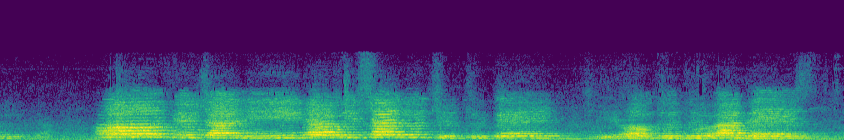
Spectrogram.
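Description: A large assembly of secondary-school students singing the school anthem together as a crowd choir. After a short lull between lines, the singing comes in strongly about a second in and carries on in sustained sung phrases.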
